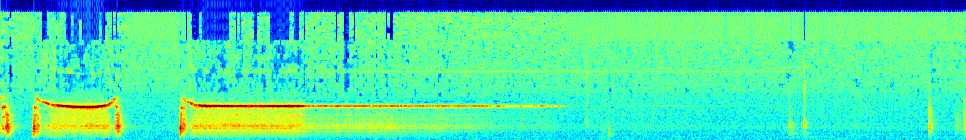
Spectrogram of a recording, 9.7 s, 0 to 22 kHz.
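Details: Philco 38-C7 tube radio during RF alignment check, antenna removed, signal generator connected, voltmeter ground reattached: high steady whistle starts abruptly, cuts out, returns and fades with faint clicks; self-oscillation, cause uncertain.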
